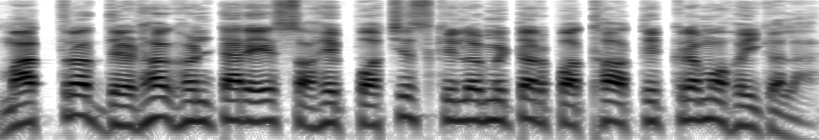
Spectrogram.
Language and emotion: Odia, neutral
